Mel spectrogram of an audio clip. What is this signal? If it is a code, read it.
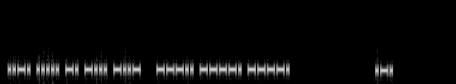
Morse code, heard as a keyed tone, about 50 wpm, 700 Hz. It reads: F5NBX 899 R
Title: Worked All Europe DX Contest - QTC Exchange with Repeats - 50wpm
